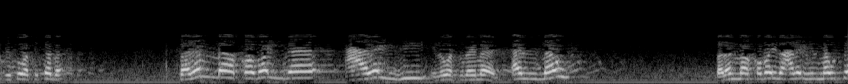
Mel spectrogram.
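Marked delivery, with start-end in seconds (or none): 1.8-4.2 slow melodic chant of the verse; Quran recitation. Acted. Preacher to his congregation, chanting a Quran verse slowly. 5.1-8.5 melodic chanted verse; Quran recitation. Acted. Preacher reciting the verse on Solomon's death, chanted.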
